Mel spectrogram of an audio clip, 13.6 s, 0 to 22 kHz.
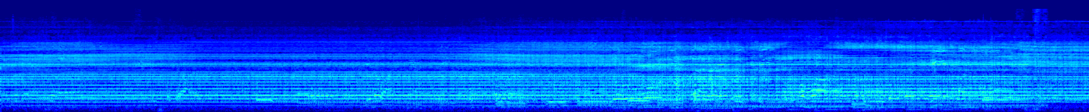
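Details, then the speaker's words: Sylvania 1-251 tube radio, about 1950, tuned to distant Nashville station on low AM band: steady buzzing hum and static under the station, unaffected by switching off room lights; cause not yet found. "um and so you can get pretty decent reception but it just it has static over it on the low stuff so that's Nashville it's trying to get which is pretty far"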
